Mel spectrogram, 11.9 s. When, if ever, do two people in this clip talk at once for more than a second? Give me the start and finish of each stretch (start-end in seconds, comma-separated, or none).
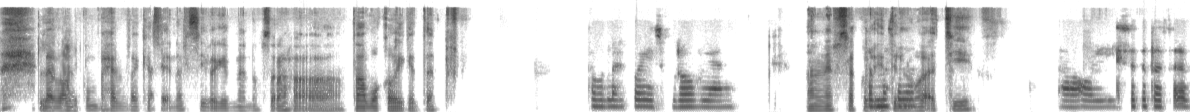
none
